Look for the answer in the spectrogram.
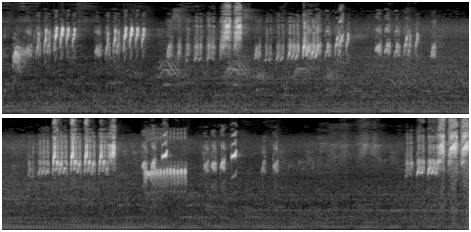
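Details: Bird lure, pelamboyan ribut, to bring birds out of scrub: spaced bursts of rapid high chattering chirps, a few clear downward notes among them, with a low background rumble.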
